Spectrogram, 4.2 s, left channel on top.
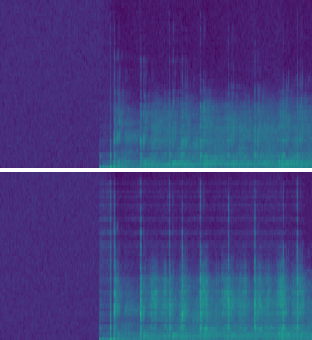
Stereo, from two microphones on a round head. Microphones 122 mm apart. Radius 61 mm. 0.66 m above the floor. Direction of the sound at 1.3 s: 70° right (ahead or behind).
